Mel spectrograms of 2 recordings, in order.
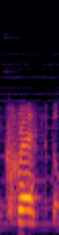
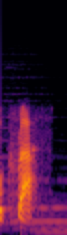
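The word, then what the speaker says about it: Craeft: The book, again, is called, is it Kreft? Is that the right pronunciation? – Yeah, Kreft or Kraft.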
